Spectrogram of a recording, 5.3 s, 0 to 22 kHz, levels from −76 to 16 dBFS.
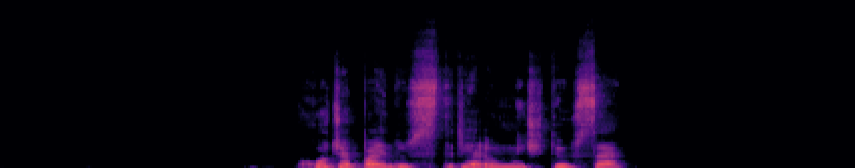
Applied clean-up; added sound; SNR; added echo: neural mask model DeepFilterNet 3.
